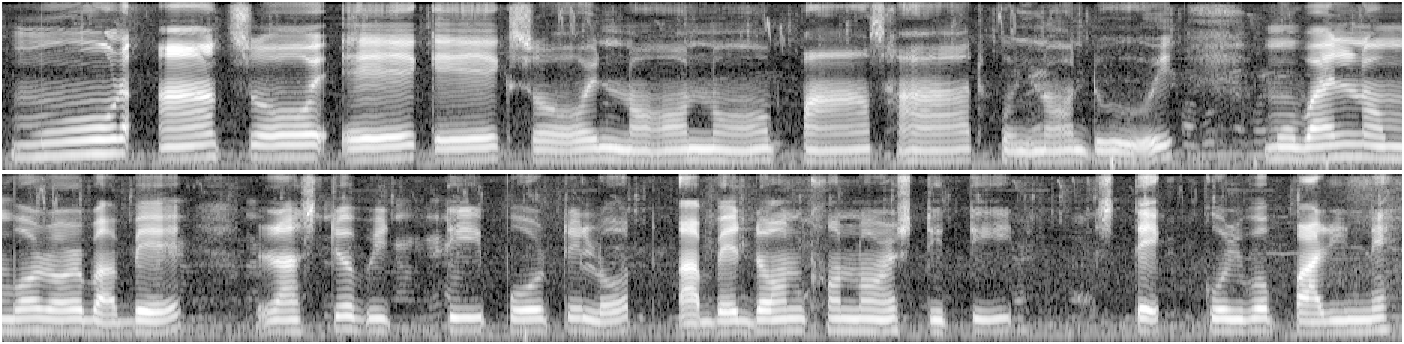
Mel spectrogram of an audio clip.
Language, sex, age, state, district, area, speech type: Assamese, female, 60+, Assam, Biswanath, rural, read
